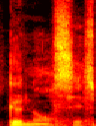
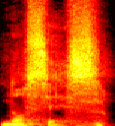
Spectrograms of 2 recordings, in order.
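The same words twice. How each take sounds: First: The initial G is sounded before the N. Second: The initial G is silent before the N. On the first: The speaker calls it wrong. "so you might read it as gnosis, but don't" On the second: The speaker calls it right. "It's got a silent G at the beginning"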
